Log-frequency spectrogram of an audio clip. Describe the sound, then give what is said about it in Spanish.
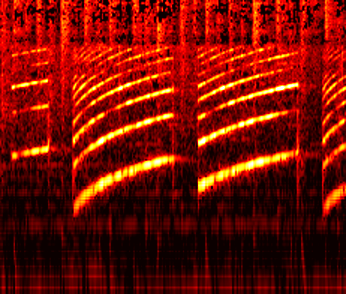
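A loud spoiler alarm siren sound effect rising in repeated whooping sweeps, about three cycles in quick succession over a low droning hum, with no talking. “No soy tan bueno como mis compañeros de micro, pero eh, hay algo que sí se hace muy bien y es eh, poner la alarma de spoilers.”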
